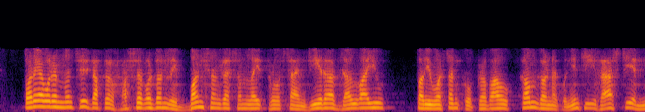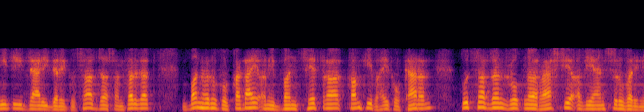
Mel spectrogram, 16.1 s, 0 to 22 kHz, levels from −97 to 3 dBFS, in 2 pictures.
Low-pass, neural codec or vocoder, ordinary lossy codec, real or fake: 3.6 kHz; codec, 16 kHz, 1.1 kbps, Voila-Tokenizer; AAC, 32 kbps; fake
